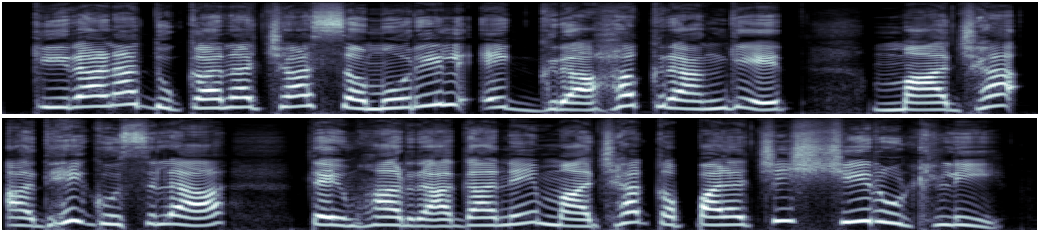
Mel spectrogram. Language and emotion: Marathi, angry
